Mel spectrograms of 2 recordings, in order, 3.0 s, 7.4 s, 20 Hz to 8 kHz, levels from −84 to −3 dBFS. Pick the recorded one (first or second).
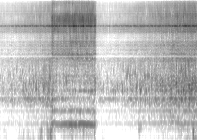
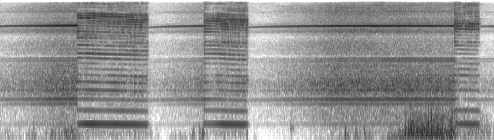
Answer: second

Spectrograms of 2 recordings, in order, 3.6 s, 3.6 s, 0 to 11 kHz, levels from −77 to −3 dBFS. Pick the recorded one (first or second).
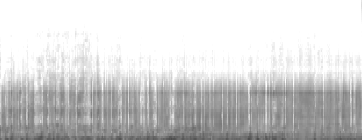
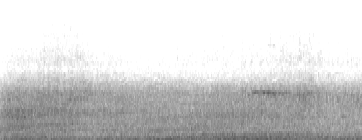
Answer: second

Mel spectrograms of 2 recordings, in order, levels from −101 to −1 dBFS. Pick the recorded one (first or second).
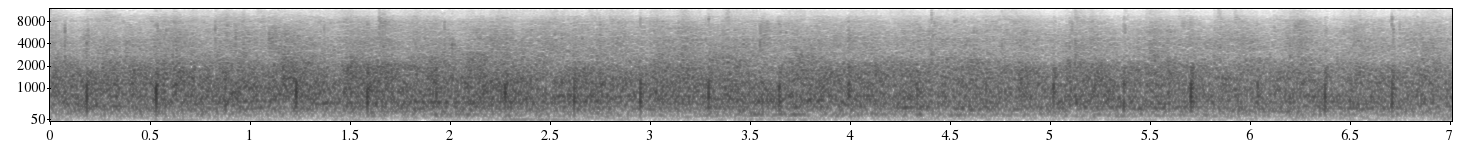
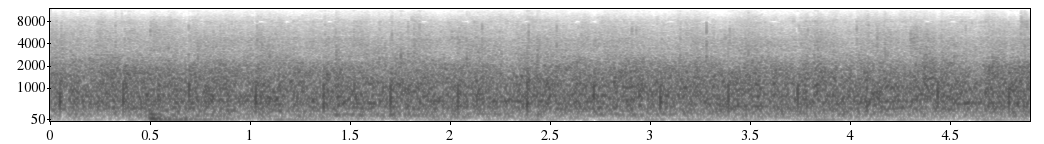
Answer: second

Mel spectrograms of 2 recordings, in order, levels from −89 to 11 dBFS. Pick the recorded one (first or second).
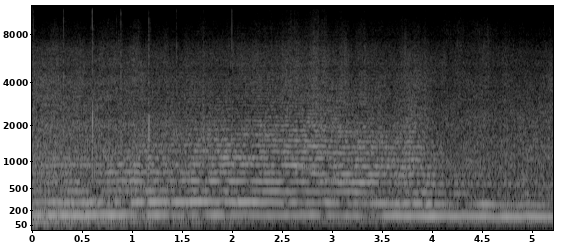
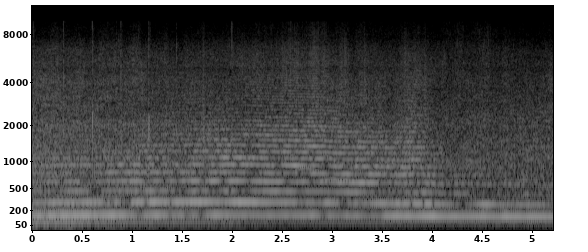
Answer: second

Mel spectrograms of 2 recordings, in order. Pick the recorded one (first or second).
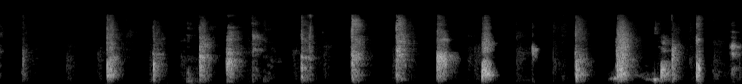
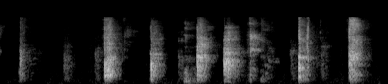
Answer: first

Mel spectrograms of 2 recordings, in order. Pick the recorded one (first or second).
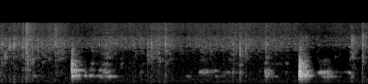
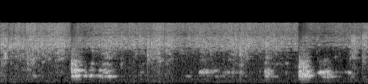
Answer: first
